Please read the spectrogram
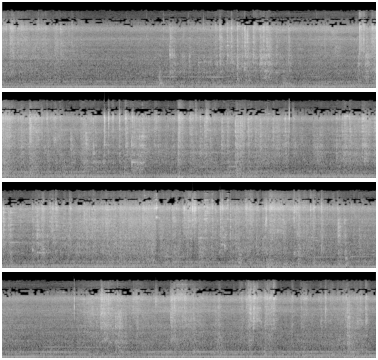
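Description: Excavator grapple pulling scrap metal out of a pickup truck bed: repeated clanks, crunches and scraping of metal on metal. Over it runs a steady engine drone.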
